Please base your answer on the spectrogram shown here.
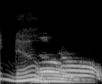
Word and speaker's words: know: I know. Do you know? K-nya tidak dibaca, Teman-teman.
